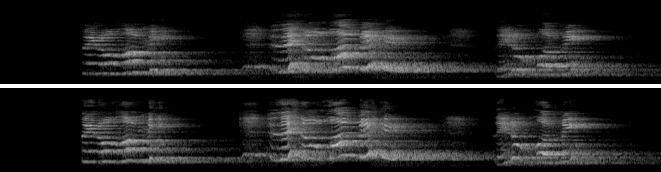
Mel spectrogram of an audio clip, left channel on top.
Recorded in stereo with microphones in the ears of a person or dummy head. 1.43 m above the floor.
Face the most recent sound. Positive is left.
turn(degrees=-60)  # may be behind; listen again after turning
